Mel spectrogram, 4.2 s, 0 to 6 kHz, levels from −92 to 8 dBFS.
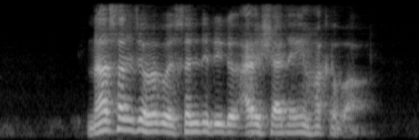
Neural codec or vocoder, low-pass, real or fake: codec, 16 kHz, 0.8 kbps, ZipCodec; 5.4 kHz; fake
